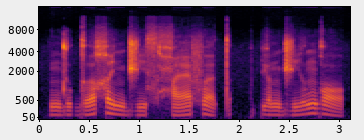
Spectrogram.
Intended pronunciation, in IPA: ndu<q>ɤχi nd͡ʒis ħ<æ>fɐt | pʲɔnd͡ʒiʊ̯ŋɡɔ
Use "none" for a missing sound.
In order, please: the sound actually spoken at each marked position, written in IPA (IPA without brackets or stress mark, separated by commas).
ɡ, æ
